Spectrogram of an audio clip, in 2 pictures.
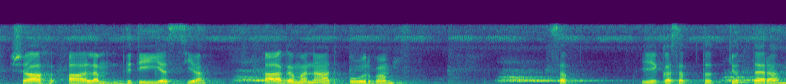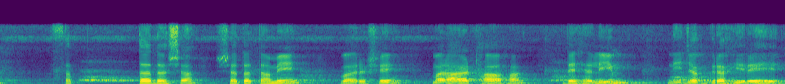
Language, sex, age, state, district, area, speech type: Sanskrit, male, 18-30, Telangana, Medak, urban, read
